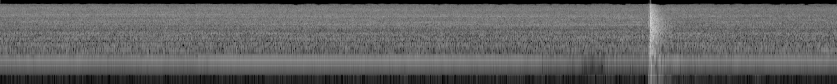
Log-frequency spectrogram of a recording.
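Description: Cleanmaxx shirt ironer's hot-air blower running steadily, a constant hum over a rush of air. About five seconds in there is one sharp knock, as the fabric cover slips off a base that was not tightened properly.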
